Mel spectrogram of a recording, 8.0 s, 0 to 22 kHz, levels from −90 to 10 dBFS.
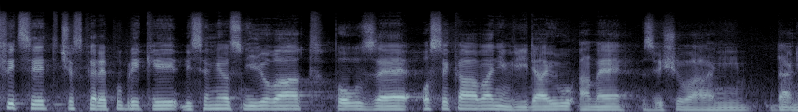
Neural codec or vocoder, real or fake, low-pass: codec, 32 kHz, 1.9 kbps, SNAC; fake; 14.4 kHz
